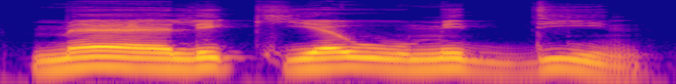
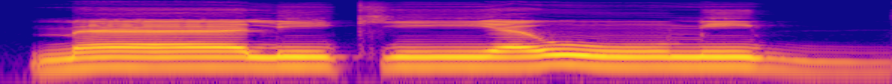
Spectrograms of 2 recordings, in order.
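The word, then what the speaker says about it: مالك يوم الدين: many beginners, which is when learners turn the kasra under the word maliki and yawmi into a sukun without realizing and say Malik Yawmiddin. Again, this is a major mistake. Kasra has to be pronounced clearly. So we would say Maliki Yawmiddin.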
